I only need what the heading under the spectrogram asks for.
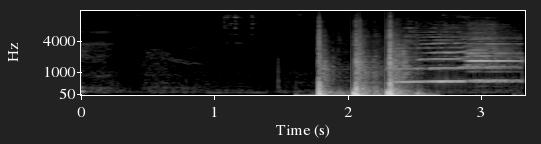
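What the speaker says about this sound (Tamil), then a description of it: "ஐயோ உள்ள இருக்கிறது தெரியாம கதவை சாத்திட்டம்மா" A door is shut in three quick, heavy thunks after near silence, followed by a lingering ringing tone as the sound fades.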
